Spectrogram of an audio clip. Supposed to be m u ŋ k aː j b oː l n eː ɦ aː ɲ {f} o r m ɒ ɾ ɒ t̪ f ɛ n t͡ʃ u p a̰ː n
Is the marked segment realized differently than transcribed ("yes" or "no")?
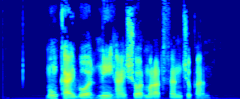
yes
